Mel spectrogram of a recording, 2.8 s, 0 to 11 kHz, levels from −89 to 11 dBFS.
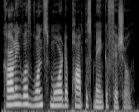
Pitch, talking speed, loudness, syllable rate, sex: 195 Hz, 170 wpm, -20 LUFS, 4.7 syllables/s, female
